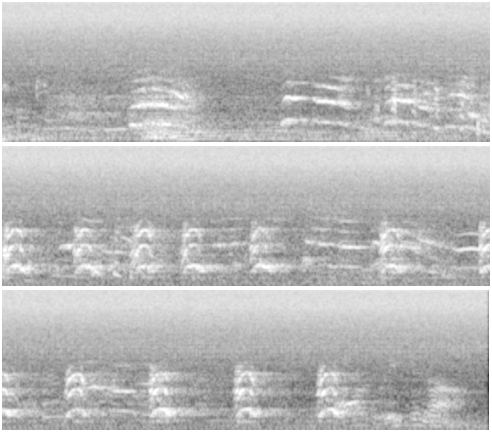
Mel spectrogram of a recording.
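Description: Recorded dog barking and yipping from a show's audio-animatronic family dog: a run of short yelps, about one or two a second, beginning a few seconds in.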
